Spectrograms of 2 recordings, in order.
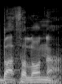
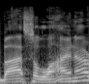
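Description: First: The c is pronounced like th. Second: The c is pronounced like s. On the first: The speaker seems pretentious. "with the th sound" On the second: The speaker seems uncultured. "pronounce it how it was written"

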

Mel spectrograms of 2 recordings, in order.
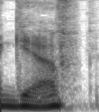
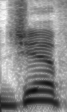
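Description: First: The word starts with a hard g sound. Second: The word starts with a j sound. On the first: The speaker calls it right. "It's got to be a GIF" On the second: The speaker calls it wrong. "somebody argue with me and said it was a GIF, and I said, no, that's peanut butter"

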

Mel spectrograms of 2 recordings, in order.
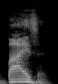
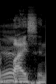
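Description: First: The middle consonant is a buzzing z sound. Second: The middle consonant is a hissing s sound. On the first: The speaker calls it right. "It's a Z sound. It's Bison" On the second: The speaker calls it wrong. "It's not an S. It's not Bison"

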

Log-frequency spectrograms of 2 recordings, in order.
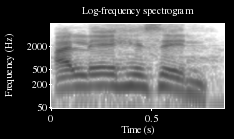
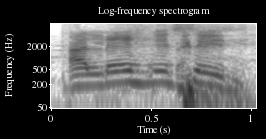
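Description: First: The n sound comes at the end. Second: The n sound comes in the middle. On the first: The speaker calls it wrong. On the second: The speaker calls it right.

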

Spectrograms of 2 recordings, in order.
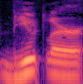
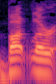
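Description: First: It sounds like the name Bueller. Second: It sounds like the word butler. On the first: The speaker calls it wrong. "not Butler as in Ferris Bueller" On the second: The speaker calls it right. "pronounced Butler as in the who brings hors d'oeuvres"

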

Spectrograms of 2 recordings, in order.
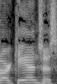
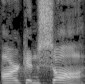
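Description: First: It ends like Kansas, with the s sounded. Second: It has three syllables with the s silent. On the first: The speaker calls it wrong. "it's not Arkansas" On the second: The speaker calls it right. "three syllables with the final S silent"

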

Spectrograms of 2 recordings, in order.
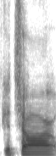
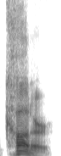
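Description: First: It is said the usual non-local way. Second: It is said the way locals say it.

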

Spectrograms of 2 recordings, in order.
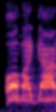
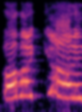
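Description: First: The voice projects but is held back. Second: The voice is loud and screamed. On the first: The speaker calls it right. "You gotta use a way to back off your voice as you're projecting your voice" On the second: The speaker calls it wrong. "without screaming at me. ... That's not how you want to do it"

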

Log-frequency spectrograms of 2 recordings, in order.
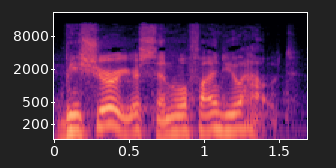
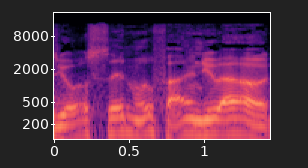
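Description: First: It is said in an ordinary voice. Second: It is said in an ominous voice.

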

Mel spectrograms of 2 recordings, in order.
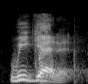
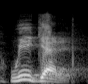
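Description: No difference in how they are said.

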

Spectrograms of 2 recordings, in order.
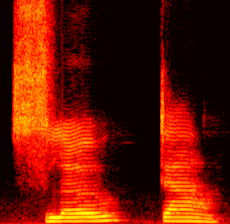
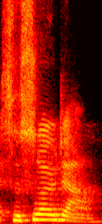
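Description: First: It is said slowly. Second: It is said quickly.

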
